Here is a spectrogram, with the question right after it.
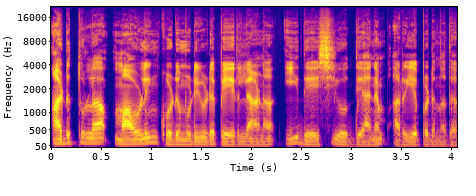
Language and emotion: Malayalam, neutral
